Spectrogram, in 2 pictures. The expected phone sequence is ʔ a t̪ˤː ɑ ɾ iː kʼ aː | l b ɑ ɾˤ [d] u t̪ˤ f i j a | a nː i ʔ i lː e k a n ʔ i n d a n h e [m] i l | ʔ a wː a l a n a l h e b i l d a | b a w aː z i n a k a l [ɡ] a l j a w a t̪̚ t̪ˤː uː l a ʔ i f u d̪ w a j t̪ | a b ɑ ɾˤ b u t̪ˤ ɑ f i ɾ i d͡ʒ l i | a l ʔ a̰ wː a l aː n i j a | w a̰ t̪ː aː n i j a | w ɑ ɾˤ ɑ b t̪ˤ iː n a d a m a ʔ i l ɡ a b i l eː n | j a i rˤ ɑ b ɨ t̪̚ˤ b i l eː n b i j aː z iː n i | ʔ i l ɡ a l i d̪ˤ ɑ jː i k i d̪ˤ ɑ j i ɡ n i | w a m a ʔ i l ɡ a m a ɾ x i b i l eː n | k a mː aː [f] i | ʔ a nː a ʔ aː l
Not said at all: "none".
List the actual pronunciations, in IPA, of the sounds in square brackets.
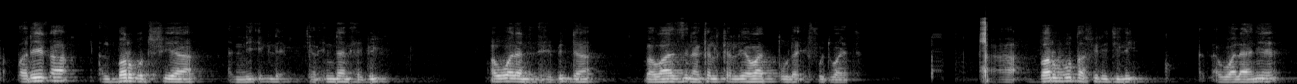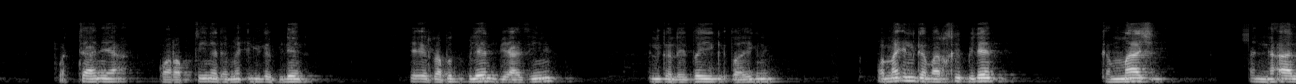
b, b, k, ʃ

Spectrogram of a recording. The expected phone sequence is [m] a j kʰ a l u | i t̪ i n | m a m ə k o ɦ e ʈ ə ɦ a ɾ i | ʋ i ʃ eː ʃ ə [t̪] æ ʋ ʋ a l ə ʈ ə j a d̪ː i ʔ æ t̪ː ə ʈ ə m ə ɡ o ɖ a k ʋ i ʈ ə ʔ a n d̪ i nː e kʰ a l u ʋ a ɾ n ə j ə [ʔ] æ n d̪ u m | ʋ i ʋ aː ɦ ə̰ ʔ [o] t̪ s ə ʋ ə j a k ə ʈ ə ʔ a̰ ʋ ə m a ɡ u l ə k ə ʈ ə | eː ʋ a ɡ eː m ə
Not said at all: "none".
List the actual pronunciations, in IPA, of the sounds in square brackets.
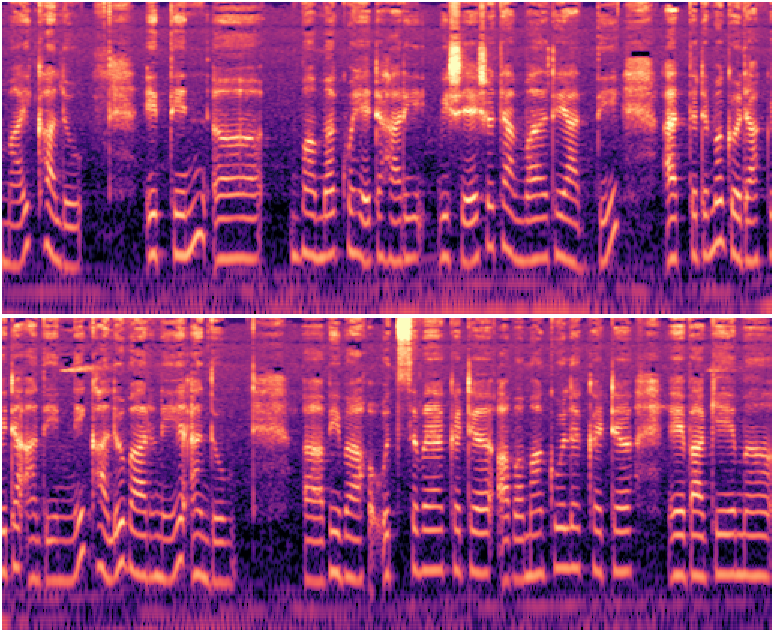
m, t̪, ʔ, u

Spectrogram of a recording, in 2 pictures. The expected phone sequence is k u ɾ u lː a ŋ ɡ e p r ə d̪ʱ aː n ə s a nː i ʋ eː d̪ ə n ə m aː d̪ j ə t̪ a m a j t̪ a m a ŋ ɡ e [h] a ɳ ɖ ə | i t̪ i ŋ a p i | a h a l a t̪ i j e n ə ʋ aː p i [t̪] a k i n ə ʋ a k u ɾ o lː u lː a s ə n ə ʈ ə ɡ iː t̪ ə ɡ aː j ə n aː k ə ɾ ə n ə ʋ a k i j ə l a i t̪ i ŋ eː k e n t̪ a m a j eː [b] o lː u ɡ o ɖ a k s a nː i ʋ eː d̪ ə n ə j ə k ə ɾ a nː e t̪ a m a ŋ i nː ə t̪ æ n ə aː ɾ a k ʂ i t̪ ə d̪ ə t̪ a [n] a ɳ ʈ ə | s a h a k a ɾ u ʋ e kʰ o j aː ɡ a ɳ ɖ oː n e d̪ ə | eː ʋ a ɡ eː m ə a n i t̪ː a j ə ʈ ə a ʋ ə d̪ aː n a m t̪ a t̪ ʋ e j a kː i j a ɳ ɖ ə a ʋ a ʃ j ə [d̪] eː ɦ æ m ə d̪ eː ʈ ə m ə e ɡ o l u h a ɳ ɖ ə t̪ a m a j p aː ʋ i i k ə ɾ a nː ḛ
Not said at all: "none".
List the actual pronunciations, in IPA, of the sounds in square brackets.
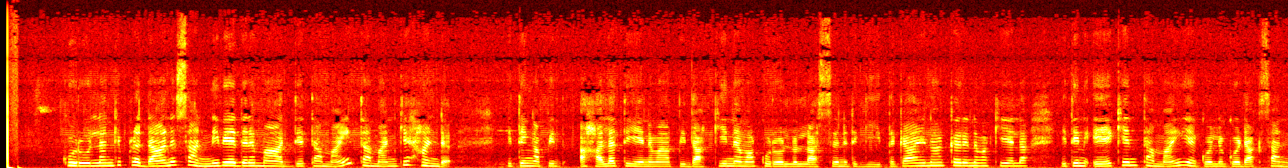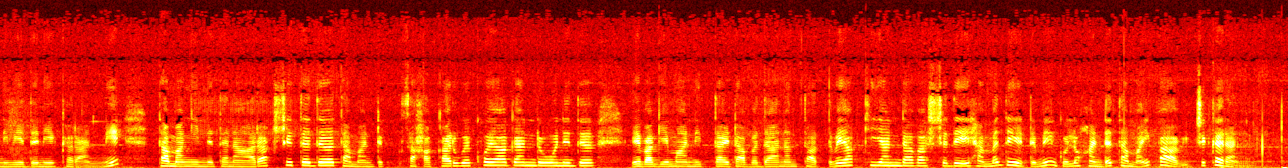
h, d̪, ɡ, m, d̪

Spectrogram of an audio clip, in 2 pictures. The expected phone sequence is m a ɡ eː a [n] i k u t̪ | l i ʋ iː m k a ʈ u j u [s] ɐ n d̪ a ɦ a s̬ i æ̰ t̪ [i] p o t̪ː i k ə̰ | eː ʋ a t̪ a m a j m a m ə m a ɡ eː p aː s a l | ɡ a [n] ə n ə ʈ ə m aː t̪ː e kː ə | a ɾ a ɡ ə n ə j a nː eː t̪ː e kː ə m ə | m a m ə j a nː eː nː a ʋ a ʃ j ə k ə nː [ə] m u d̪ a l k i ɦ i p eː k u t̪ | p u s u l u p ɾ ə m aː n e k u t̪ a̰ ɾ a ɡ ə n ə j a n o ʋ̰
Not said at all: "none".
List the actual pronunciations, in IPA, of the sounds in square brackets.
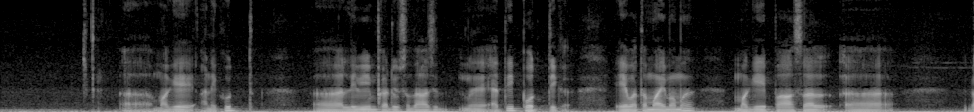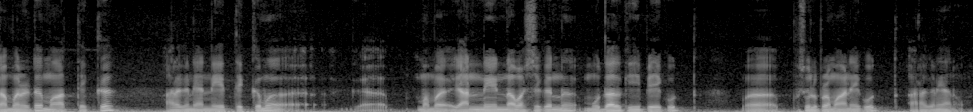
n, s, i, m, ə

